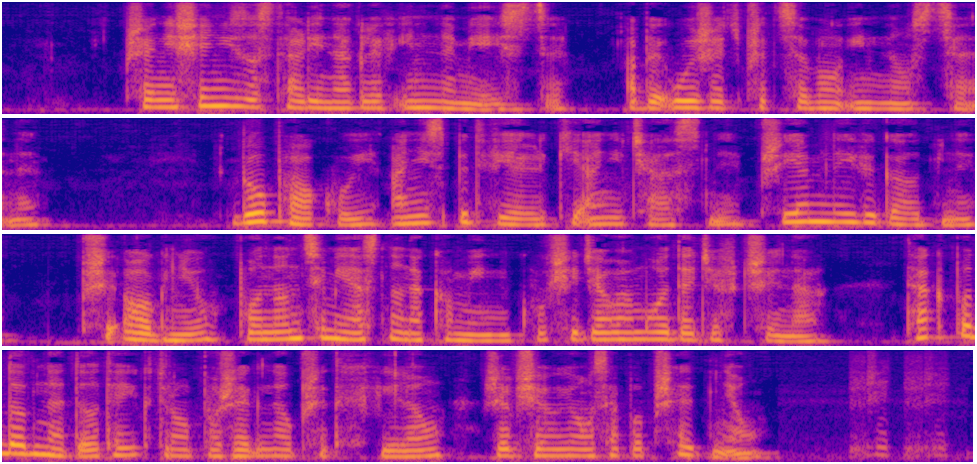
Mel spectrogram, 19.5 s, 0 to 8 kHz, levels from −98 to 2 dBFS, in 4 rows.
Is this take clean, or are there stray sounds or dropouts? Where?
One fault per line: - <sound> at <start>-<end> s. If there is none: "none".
- laugh at 18.8-19.3 s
